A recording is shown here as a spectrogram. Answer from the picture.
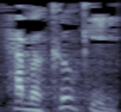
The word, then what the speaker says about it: Habakkuk: And I knew a missionary to Brazil where they speak Portuguese, and I said, how do they pronounce Habakkuk or Habakkuk? He said, no, they pronounce it Habakkuki. It sounds like Habakkuki.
